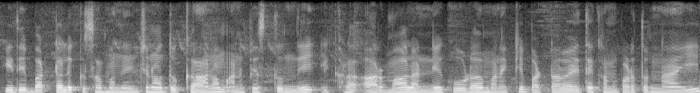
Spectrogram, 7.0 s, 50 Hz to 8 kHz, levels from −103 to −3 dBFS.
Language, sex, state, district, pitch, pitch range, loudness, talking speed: Telugu, female, Andhra Pradesh, Chittoor, 165 Hz, 160-180 Hz, -18 LUFS, 120 wpm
